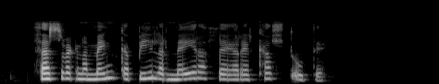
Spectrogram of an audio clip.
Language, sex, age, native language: Icelandic, female, 30-39, Icelandic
